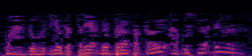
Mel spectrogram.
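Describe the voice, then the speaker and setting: Male pastor telling a story from the pulpit, high voice, swings up and down, thin phone-like sound. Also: expressive, fast talker, background noise. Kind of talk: sermon storytelling.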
